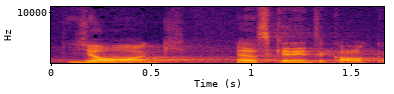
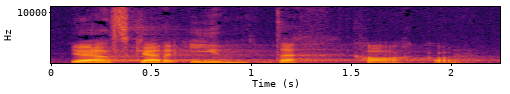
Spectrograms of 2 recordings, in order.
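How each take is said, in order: First: The word jag carries the stress. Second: The word kakor carries the stress. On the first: Someone else, not the speaker, loves cookies. "då kan det låta som att det är särskilt jag älskar inte kakor, men någon annan" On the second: The speaker loves something other than cookies. "Men betoningen kan få tänka mig att jag älskar något annat"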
